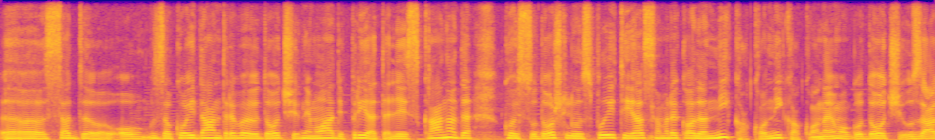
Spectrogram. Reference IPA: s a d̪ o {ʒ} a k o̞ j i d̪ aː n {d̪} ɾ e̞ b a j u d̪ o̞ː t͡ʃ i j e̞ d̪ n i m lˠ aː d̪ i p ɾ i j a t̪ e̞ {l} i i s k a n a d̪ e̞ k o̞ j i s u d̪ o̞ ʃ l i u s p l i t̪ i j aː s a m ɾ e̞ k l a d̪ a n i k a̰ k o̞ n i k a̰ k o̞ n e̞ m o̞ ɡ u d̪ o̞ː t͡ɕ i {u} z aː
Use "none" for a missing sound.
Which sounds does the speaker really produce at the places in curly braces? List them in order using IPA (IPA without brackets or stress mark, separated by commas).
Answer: z, t̪, ʎ, u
